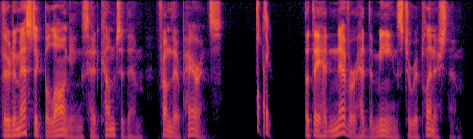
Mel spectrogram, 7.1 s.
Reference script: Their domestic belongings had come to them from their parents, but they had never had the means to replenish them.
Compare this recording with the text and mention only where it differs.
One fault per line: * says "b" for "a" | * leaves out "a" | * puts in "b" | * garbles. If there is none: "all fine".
all fine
